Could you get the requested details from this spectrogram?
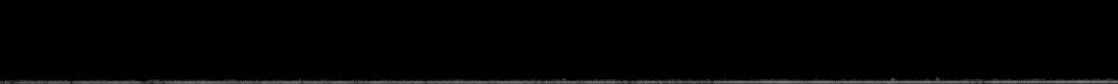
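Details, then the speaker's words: PC case fan (3-pin plus Molex) at its slowest speed, held close to the microphone: very quiet soft steady low hum with faint bearing noise, no rattle; rated 21.2 dB, running smoothly. "And it's very quiet, although there is some noise coming from the bearings. But it's a very, very, very quiet noise. It's got a low tone."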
